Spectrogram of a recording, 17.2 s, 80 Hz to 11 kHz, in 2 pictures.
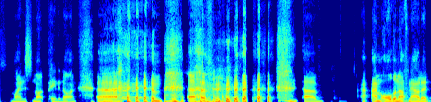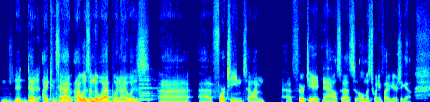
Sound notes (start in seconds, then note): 1.6 laughs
